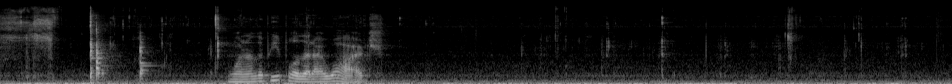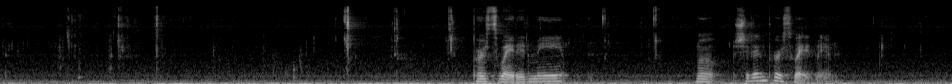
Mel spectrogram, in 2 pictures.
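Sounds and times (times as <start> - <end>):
person chewing food: 0.0 - 2.3, 4.0 - 14.2, 15.4 - 16.2, 18.2 - 18.9.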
